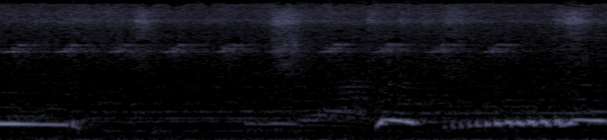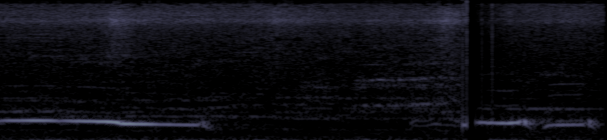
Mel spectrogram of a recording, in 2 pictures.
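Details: Collared dove in the puter pelung style, a lure for lazy birds: a brief coo, a hooked note, a rapid pulsating roll melting into a long descending coo, then short hooked notes again.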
